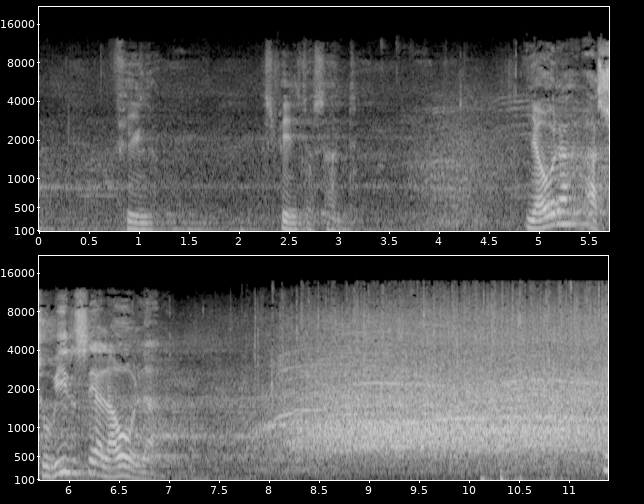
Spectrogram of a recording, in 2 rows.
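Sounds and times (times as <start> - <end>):
speech: 0.8 - 1.4, 2.3 - 3.3, 4.8 - 7.1
large crowd of young people in Lisbon cheering: 7.6 - 11.3
applause: 7.7 - 11.3.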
